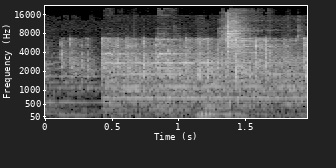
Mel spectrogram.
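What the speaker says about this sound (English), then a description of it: "Someone is very angry. He's typing." Keyboard typing during a Bavaria strategy game session: a quick burst of clicking keystrokes that starts abruptly and stays dense and close, with a voice talking briefly underneath.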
